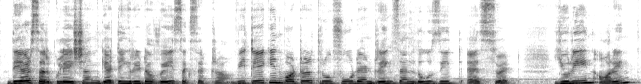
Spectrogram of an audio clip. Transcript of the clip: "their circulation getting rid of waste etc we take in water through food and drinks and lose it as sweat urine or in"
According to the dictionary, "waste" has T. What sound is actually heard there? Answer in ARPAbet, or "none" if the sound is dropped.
none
